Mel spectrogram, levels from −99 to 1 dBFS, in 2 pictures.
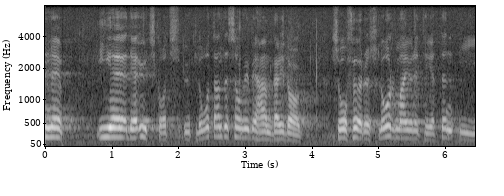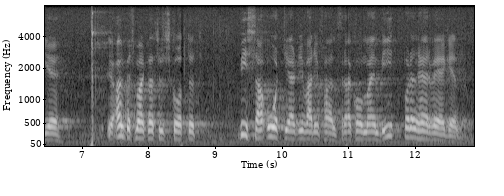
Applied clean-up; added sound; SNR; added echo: none; none; none; none.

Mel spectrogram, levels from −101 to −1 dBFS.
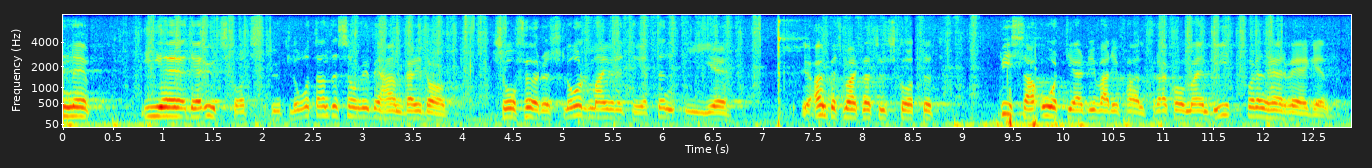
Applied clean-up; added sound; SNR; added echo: none; Domestic sounds, home sounds; 13 dB; none.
